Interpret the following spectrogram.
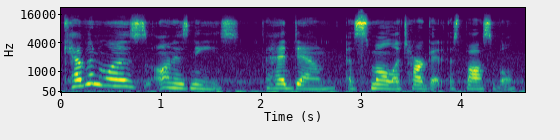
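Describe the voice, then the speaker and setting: At home on a livestream, a woman narrates fantasy fiction she wrote herself as an amateur author, with clear background noise in the recording. Her medium-pitched voice is a bit bright, with lively intonation and an unhurried pace.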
